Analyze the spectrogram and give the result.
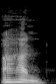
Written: ahan

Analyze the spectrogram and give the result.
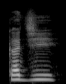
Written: kaji

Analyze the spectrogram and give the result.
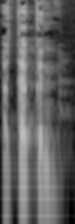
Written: ataken

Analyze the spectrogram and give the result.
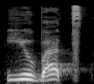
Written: yubatz

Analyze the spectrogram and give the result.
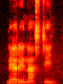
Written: nerinasjin

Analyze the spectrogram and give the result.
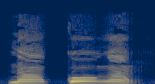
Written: nakogar

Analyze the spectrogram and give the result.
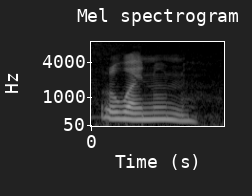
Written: ruwainunu

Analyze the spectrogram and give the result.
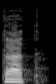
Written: tat

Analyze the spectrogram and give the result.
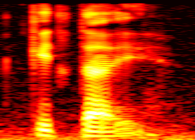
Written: gidai

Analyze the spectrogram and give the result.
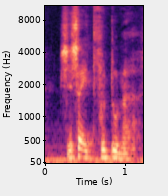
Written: Sisait

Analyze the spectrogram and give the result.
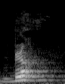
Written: blo

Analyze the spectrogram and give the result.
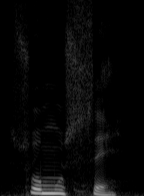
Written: suomuse

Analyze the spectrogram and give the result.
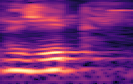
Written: bezhit

